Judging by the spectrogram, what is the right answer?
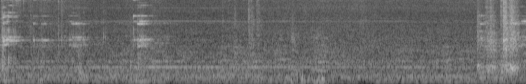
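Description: Food-stall background in a busy hawker centre: a steady machine hum with a few light clinks of porcelain bowls, and a short, louder clatter near the end.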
